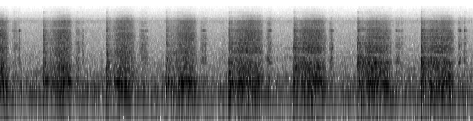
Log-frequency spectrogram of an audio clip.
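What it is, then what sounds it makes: Kinetic sand cube. A thin, dark, pointed tool repeatedly pokes and stabs the top of a small, solid orange cube of kinetic sand, adding more small holes. Each stab gives a soft, gritty, rasping crunch with bright grainy texture, repeating at a fairly steady pace, just under one per second, with quiet gaps between.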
